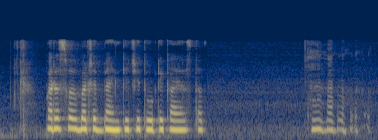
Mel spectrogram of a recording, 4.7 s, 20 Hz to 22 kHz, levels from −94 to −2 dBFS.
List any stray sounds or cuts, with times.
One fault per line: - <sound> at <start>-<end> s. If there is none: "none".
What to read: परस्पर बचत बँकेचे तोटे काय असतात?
- laugh at 3.8-4.7 s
